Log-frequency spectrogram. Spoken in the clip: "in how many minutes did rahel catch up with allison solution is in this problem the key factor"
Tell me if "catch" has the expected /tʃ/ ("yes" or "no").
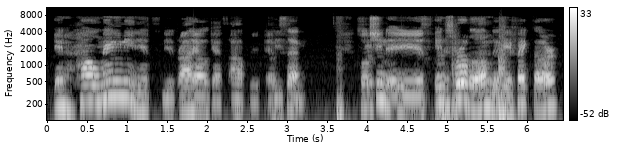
no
